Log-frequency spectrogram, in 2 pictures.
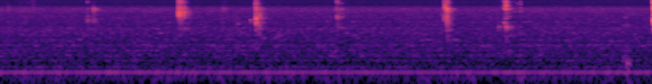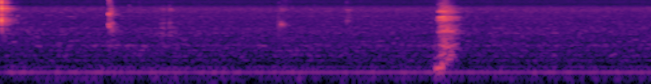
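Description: Close-up mouth sounds of someone chewing sushi: about a dozen sharp, wet clicks and smacks of the lips and tongue at irregular intervals, with one louder, longer mouth noise near the end.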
